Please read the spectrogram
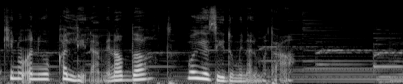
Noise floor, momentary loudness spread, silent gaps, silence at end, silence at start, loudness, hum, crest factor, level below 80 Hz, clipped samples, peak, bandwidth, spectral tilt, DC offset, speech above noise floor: -36 dBFS; 22 LU; none; 0 s; 0.05 s; -16 LUFS; none; 16 dB; -40 dBFS; under 0.1%; 0 dBFS; 15 kHz; -7.5 dB/octave; under 0.1%; 20 dB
